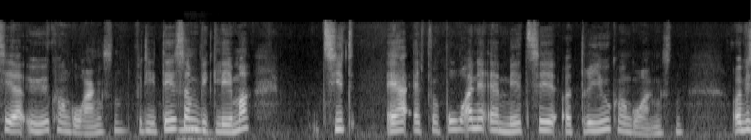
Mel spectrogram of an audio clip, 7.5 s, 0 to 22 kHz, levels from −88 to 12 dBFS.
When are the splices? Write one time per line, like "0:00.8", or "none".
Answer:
none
